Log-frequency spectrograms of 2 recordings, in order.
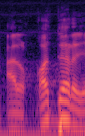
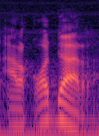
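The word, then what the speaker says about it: القدر: malam Hai malam kemuliaan al-qadr ya bukan al-qadar bacanya dalilnya disukun ya Jadi kalau al-qadar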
